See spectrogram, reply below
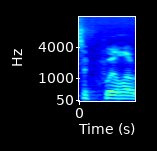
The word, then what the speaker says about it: Aquila: I know some people say Aquila, but since Aquila rhymes with Priscilla, I keep it Aquila and Priscilla.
